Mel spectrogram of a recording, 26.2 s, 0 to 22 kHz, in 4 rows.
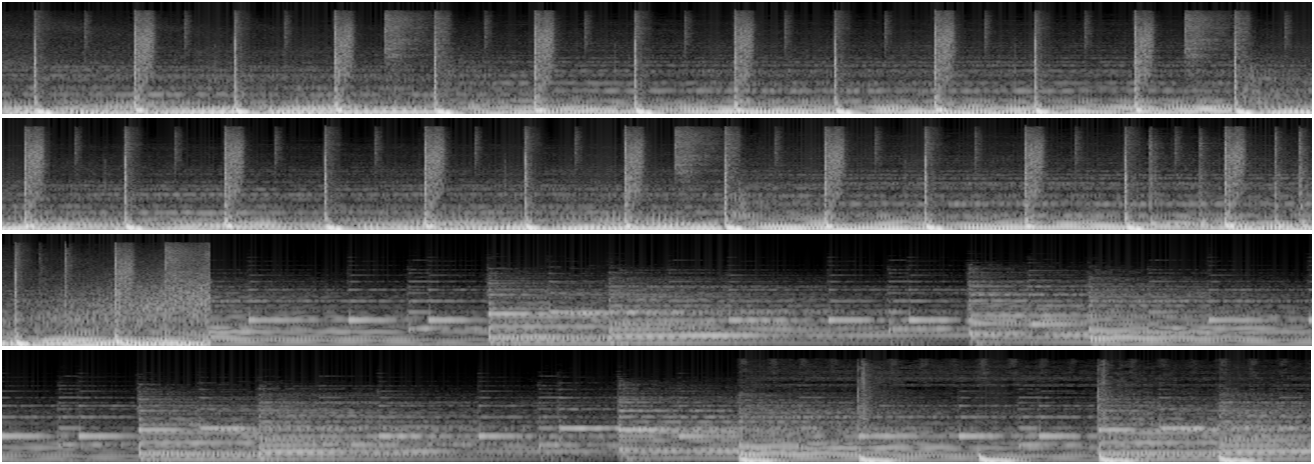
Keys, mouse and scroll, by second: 0.4 click, 0.5 g, 1.5 g, 2.1 click, 2.2 g, 3.3 Tab, 3.4 scroll down 4, 3.5 middle click, 4.1-4.6 scroll up 1, 4.6 click, 4.7 click, 5.3 KP_1, 5.7 r, 6.3 r, 8.7 middle click, 9.3 s, 10.0 click, 10.7 scroll down 3, 10.8 middle click, 12.0-12.4 scroll up 5, 12.4 KP_3, 12.7 click, 12.9 Tab, 13.6 click, 14.2 right click, 14.8 click, 15.3 s, 15.8 f, 16.4 click, 16.8 g, 18.7 click, 18.9 g, 20.2 g, 22.3 Tab, 22.5 scroll down 1, 22.6 click, 22.7 middle click, 23.3 scroll down 1, 23.4-24.2 scroll up 3, 23.7 middle click, 24.2 shift+middle click, 25.0 click, 25.4 Tab, 25.6 scroll up 2, 25.8 scroll down 2, 26.1 scroll up 1.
